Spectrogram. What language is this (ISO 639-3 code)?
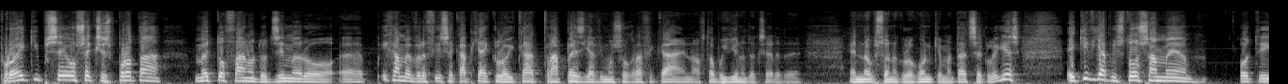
ell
